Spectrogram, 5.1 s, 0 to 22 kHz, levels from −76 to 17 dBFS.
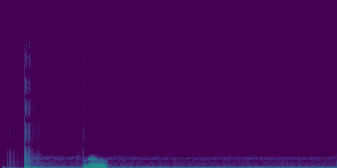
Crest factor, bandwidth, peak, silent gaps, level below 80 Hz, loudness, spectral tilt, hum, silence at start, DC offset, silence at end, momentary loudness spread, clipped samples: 18 dB; 16 kHz; -18 dBFS; none; -42 dBFS; -38 LUFS; -7.5 dB/octave; none; 0.05 s; under 0.1%; 0 s; 19 LU; under 0.1%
